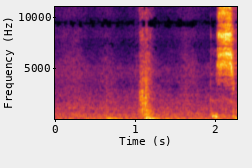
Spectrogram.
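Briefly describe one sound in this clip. A stamp taps lightly onto an ink pad.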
